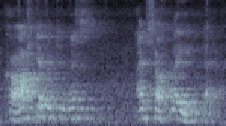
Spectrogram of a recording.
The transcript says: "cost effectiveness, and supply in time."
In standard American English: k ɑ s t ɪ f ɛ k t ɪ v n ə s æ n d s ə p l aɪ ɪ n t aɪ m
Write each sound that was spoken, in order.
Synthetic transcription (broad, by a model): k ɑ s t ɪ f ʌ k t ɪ n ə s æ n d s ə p l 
